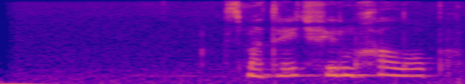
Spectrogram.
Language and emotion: Russian, neutral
